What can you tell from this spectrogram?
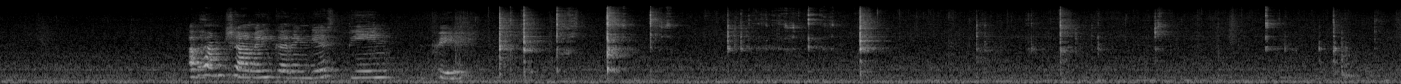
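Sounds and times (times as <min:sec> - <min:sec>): faint sizzle: 0:00.0 - 0:14.0
spoon scraping and tapping: 0:05.0 - 0:08.8, 0:12.6 - 0:13.8.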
